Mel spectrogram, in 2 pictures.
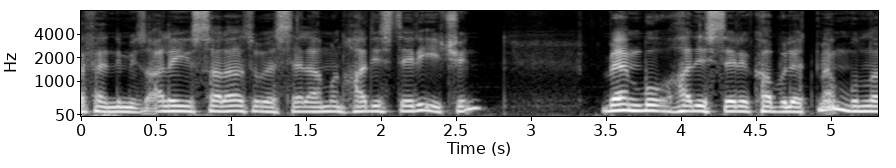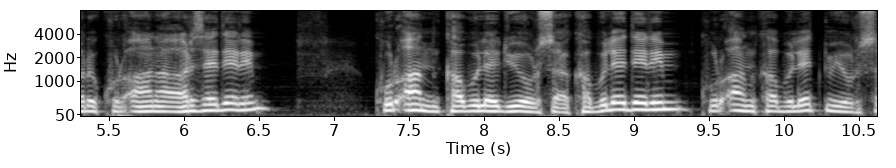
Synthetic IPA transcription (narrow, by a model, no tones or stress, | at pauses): efænd̪imiza̰lʲejhisːɑlʲaːt̪ʰuvɛsːelʲaːmɯnɦad̪islʲe̞ɾiːt͡ʃʰin | bænbuɦad̪islʲe̞ɾikʰabulʲɛt̪mæmbunlˠaɾɯkʰuɾaːnaːɾze̞d̪eɾim | kʰuɾankʰabulʲe̞d̪ijo̞ɾsakʰabulʲe̞d̪eɾimkʰuɾʔankʰabulʲɛt̪mijo̞ɾsa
